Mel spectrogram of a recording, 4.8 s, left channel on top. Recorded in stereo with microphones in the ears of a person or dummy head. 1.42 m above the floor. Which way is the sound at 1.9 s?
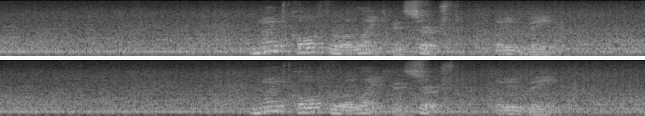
20° left (ahead or behind).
